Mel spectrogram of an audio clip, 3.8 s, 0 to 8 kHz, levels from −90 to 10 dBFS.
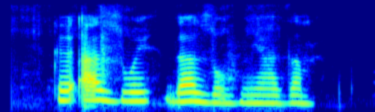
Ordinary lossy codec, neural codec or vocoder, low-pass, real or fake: Opus, 24 kbps; codec, 44.1 kHz, 7.8 kbps, DAC; 7.2 kHz; fake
